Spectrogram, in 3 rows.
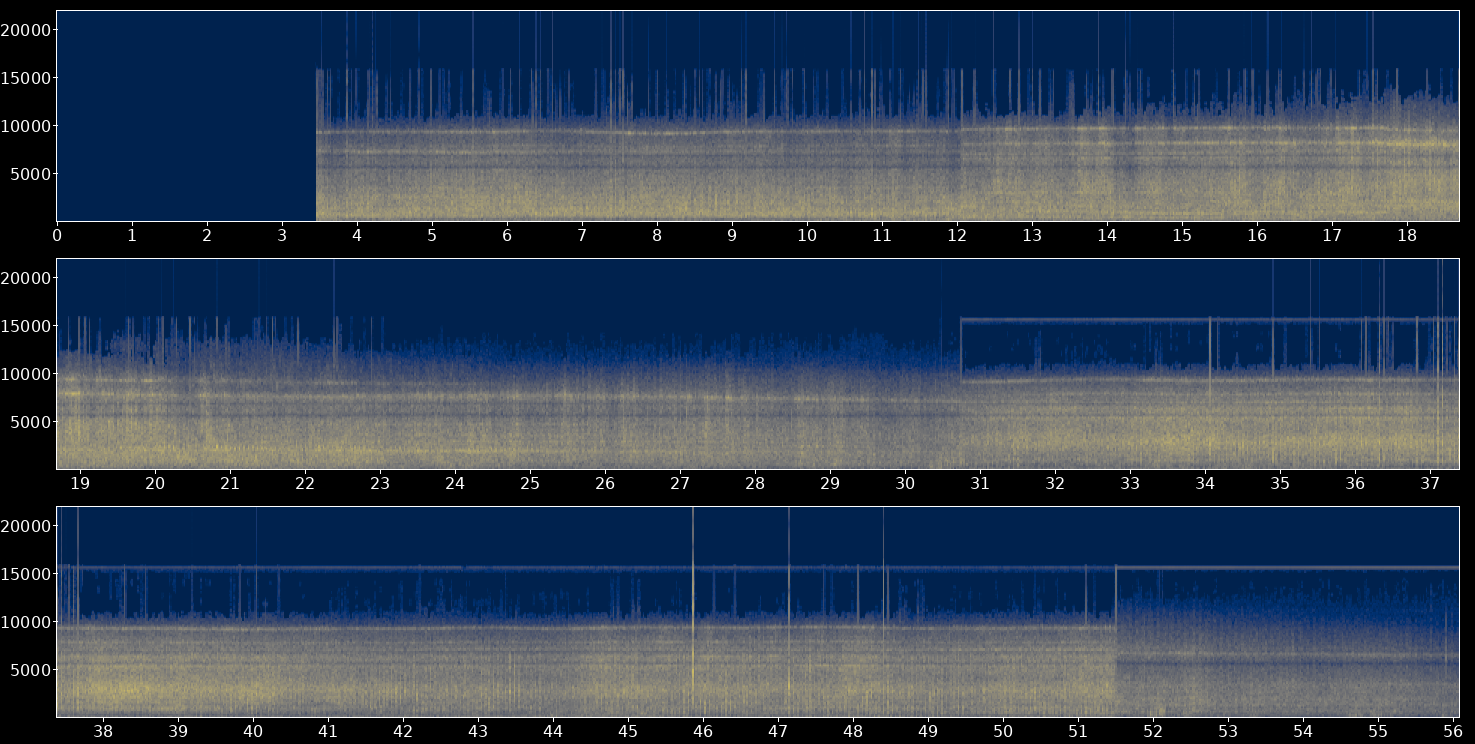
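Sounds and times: helicopter rotors and engines: 3.5 - 56.0.

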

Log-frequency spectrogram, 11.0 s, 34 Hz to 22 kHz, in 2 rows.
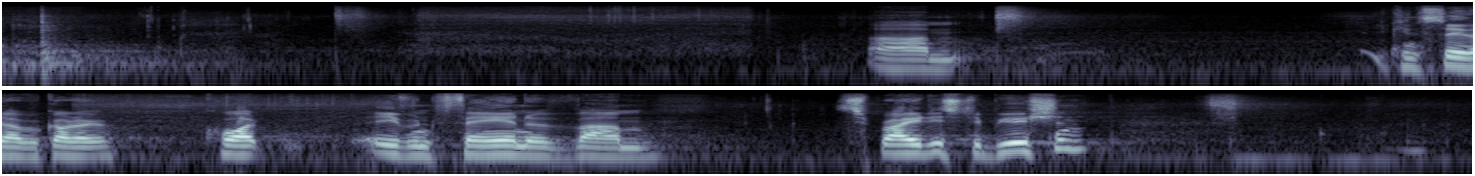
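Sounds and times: sprayer nozzle hissing: 5.8 - 7.1.

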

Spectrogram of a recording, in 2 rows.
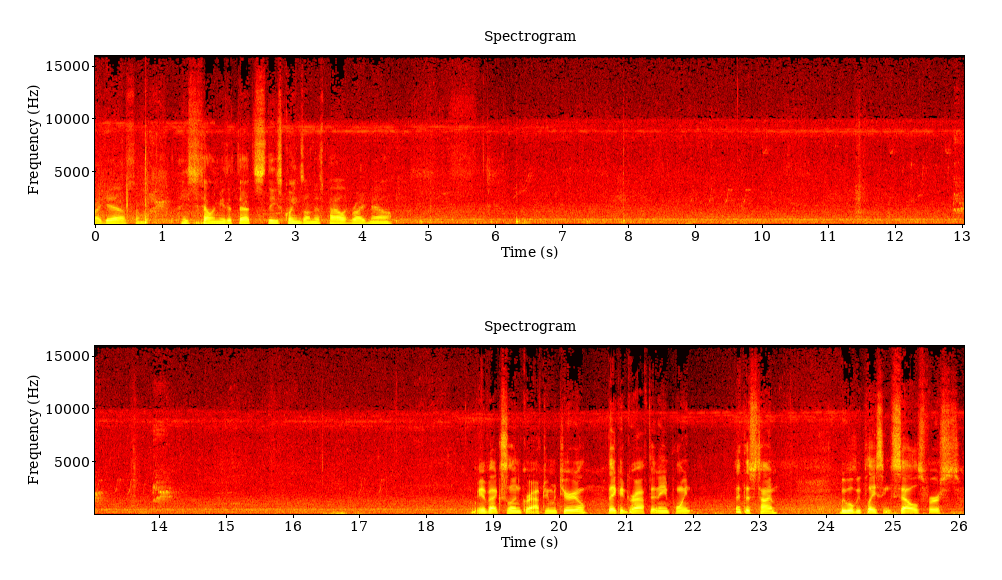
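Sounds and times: honey bees buzzing: 0.0 - 26.0.

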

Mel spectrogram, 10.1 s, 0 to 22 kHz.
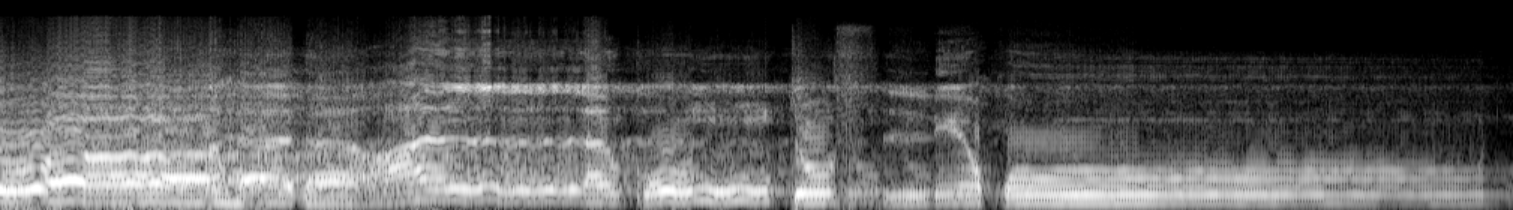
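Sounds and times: man reciting melodically: 0.0 - 10.0
voice echo: 0.0 - 10.0.

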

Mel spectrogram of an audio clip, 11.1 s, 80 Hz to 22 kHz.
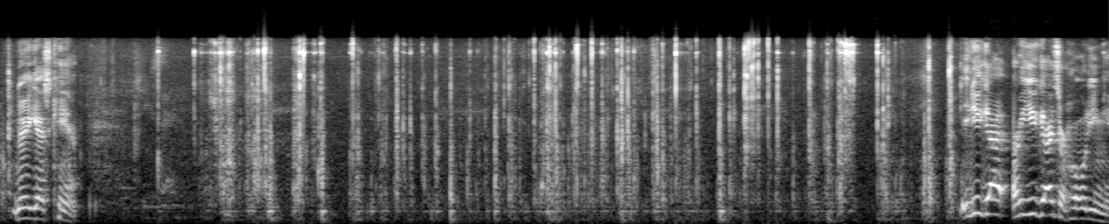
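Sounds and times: doorknob lock clicking and rattling: 2.0 - 9.6.

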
